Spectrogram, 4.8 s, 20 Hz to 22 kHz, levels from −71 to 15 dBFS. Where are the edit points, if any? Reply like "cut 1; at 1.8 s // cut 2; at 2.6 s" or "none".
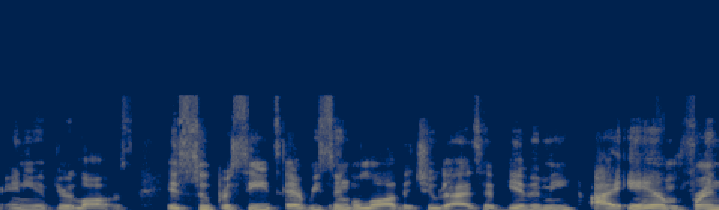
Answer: cut 1; at 3.8 s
